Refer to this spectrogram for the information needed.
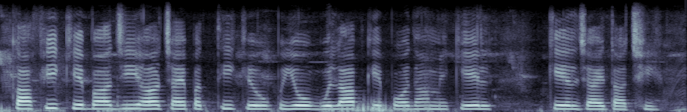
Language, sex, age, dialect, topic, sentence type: Maithili, female, 46-50, Southern/Standard, agriculture, question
